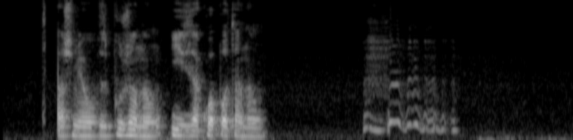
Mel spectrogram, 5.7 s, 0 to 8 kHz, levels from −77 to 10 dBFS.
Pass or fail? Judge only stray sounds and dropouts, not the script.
fail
